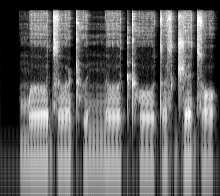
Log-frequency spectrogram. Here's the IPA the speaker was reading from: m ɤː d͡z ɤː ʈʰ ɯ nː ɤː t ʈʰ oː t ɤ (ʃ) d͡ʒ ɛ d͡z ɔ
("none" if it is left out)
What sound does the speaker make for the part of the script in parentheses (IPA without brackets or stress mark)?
z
